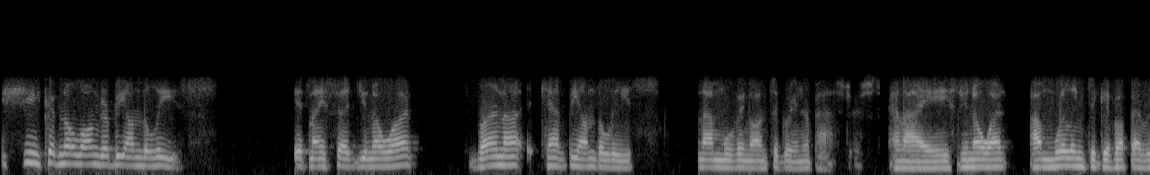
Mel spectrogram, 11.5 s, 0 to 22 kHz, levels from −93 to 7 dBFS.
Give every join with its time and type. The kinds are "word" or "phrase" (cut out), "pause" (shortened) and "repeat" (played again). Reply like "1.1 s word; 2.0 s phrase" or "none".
3.1 s word; 4.6 s word; 7.0 s word; 8.8 s pause; 9.6 s word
